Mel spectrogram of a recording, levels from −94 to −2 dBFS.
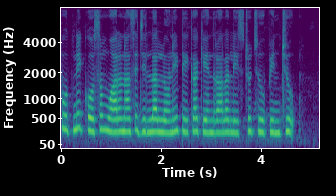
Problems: none marked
